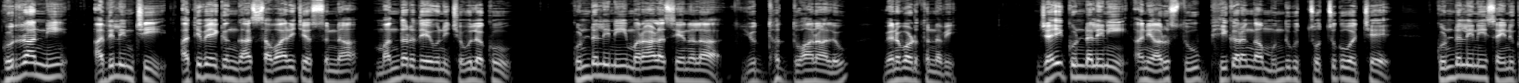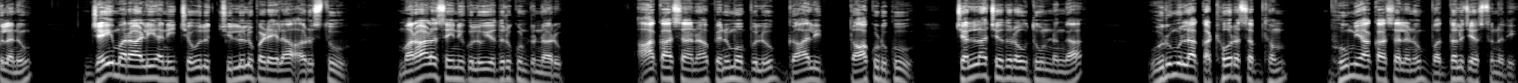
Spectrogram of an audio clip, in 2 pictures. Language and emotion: Telugu, neutral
